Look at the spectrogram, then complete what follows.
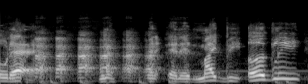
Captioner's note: laughing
